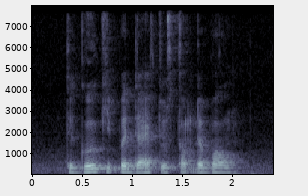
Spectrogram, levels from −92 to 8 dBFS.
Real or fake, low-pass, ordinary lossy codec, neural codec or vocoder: real; none; none; none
